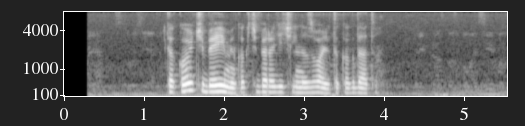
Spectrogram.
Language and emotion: Russian, neutral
